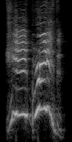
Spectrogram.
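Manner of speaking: high, loud cry of alarm; panicked shout. Retold or imitated. Onlookers see he stopped breathing, panicked shout. Panicked crowd in retold scene.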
